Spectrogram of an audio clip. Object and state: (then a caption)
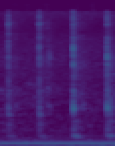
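Wet acrylic nail. A nail file taps the most recently applied acrylic nail four times, giving soft, light clicks over a steady low hum. The softer sound shows the acrylic is still a little wet, so it is left to dry.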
